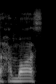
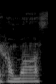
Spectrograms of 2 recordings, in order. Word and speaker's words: Hamas: This guy, this IDF soldier, he's like, we are currently in a Hamas, because they say it like that. They don't say Hamas, they say Hamas, right?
